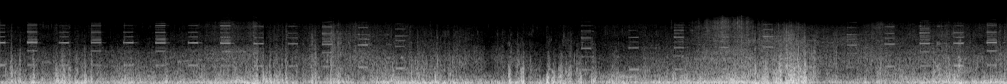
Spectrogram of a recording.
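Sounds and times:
variometer short beeps: 0.0s - 4.3s, 5.7s - 10.0s
airflow buffeting microphone: 0.0s - 10.0s.

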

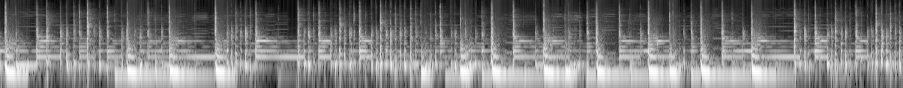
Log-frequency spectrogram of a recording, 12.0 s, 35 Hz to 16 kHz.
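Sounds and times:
barrel drum playing fast: 0.0s - 12.0s.

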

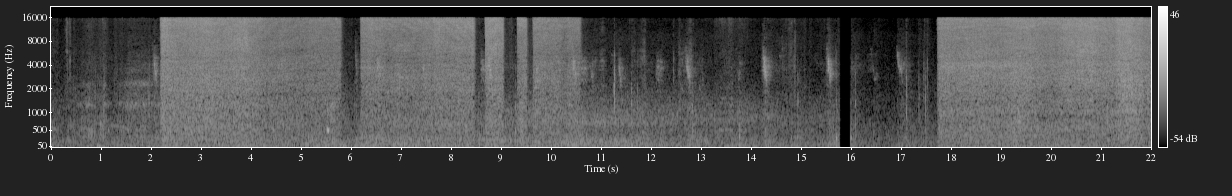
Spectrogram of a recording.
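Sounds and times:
pressure sprayer hissing: 2.2s - 10.6s, 17.8s - 22.0s.

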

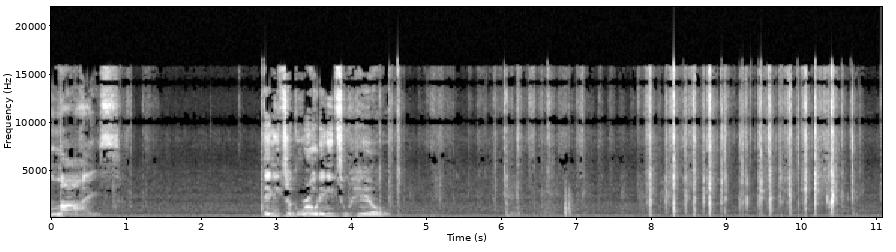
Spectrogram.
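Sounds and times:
cards being shuffled: 4.5s - 10.8s.

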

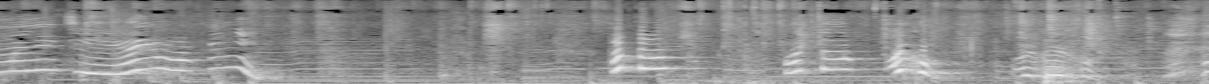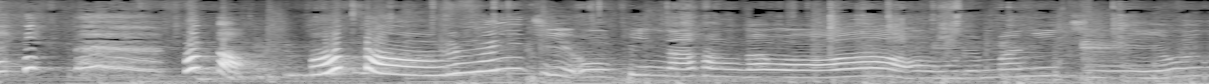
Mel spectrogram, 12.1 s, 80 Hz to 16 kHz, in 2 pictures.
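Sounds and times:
soft background music: 0.0s - 12.0s
small dogs whining and yipping: 2.4s - 5.9s.

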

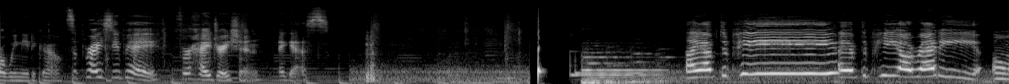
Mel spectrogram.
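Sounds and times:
car cabin rumble: 3.5s - 5.3s
music with held notes: 5.7s - 6.8s.

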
